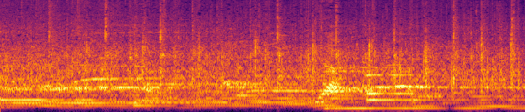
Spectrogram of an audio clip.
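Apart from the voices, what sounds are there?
audience clapping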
